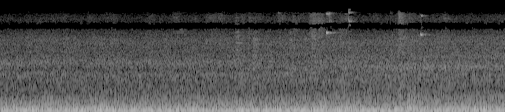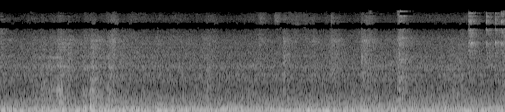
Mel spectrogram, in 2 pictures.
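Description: Cabin noise of an NJ Transit Multilevel passenger coach running at speed, heard from inside on its middle level: a steady low rumble of wheels on rail, with a few faint clicks from about the middle on.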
